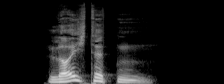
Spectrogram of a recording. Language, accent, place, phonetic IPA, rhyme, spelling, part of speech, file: German, Germany, Berlin, [ˈlɔɪ̯çtətn̩], -ɔɪ̯çtətn̩, leuchteten, verb, De-leuchteten.ogg
- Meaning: inflection of leuchten: 1. first/third-person plural preterite 2. first/third-person plural subjunctive II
